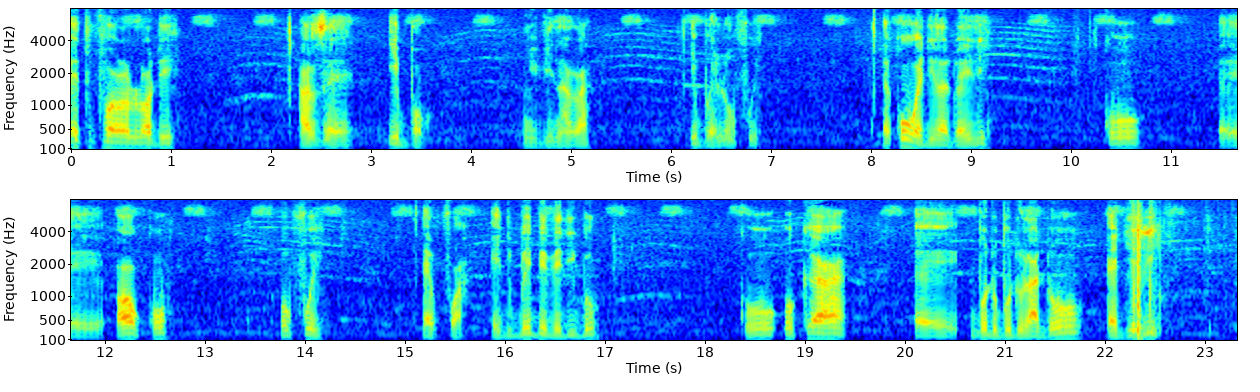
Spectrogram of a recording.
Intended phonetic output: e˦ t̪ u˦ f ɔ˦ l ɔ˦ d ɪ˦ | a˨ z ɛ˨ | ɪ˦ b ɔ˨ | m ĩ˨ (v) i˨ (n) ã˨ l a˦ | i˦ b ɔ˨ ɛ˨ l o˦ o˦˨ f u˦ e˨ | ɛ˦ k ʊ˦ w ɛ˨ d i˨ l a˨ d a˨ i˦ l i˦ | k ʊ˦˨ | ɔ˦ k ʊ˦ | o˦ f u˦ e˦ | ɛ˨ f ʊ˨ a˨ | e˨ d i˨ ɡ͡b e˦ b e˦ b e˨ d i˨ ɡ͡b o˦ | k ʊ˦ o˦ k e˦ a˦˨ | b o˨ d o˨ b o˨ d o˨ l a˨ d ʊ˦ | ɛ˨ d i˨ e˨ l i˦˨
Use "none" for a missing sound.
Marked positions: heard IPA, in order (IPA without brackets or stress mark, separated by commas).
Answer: v, n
